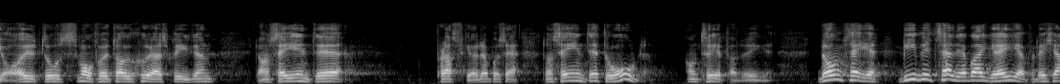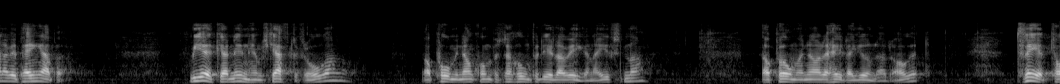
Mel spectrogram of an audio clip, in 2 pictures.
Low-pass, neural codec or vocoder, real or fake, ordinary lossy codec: 7.2 kHz; codec, 16 kHz, 4.8 kbps, FACodec; fake; none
